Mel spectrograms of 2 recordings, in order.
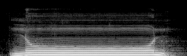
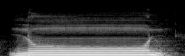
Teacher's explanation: নুন হরফটি উচ্চারণের ক্ষেত্রে অবশ্যই পাতলা করে উচ্চারণ করতে হবে এবং তিন আলিফ টেনে পড়তে হবে।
